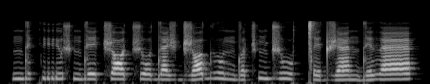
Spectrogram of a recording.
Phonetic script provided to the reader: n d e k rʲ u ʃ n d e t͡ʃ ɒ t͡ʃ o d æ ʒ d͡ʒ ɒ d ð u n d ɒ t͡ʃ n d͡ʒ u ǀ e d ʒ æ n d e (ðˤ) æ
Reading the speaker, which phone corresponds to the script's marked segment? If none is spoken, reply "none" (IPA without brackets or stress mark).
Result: ð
